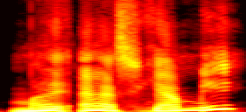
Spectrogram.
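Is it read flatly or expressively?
expressively. It is read expressively, in the intended tone.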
